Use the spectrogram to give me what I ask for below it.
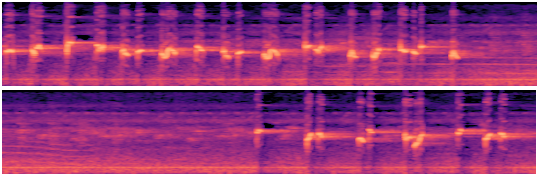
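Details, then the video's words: Sooty-headed bulbul, caged, singing a varied lure song for other bulbuls: brisk bubbly phrases of rising and falling notes, a three-second quiet gap with faint hum, then the lively chatter returns. "Suara Burung TRUCUKAN gacor ROPEL VARIASI NROTOK NGECUPLIK pancingan trucukan agar JADI trucuk GACOR"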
